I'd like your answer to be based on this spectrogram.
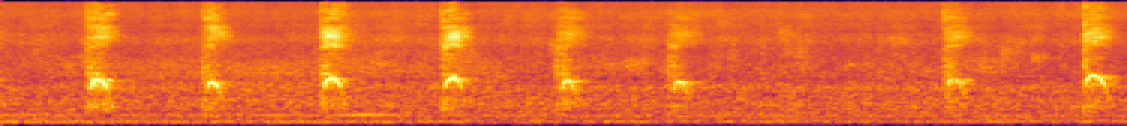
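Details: Pet cat's asthma episode, a run of short, harsh, squeaky coughing bursts; X-ray showed unclear upper airway, vet noted obesity; episodes linked to weather and mood, reduced with wet food (feline asthma cough).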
